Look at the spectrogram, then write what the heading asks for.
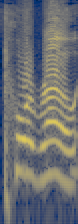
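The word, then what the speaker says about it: Poirot: It's pronounced Poro, and he solves mysteries on trains.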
